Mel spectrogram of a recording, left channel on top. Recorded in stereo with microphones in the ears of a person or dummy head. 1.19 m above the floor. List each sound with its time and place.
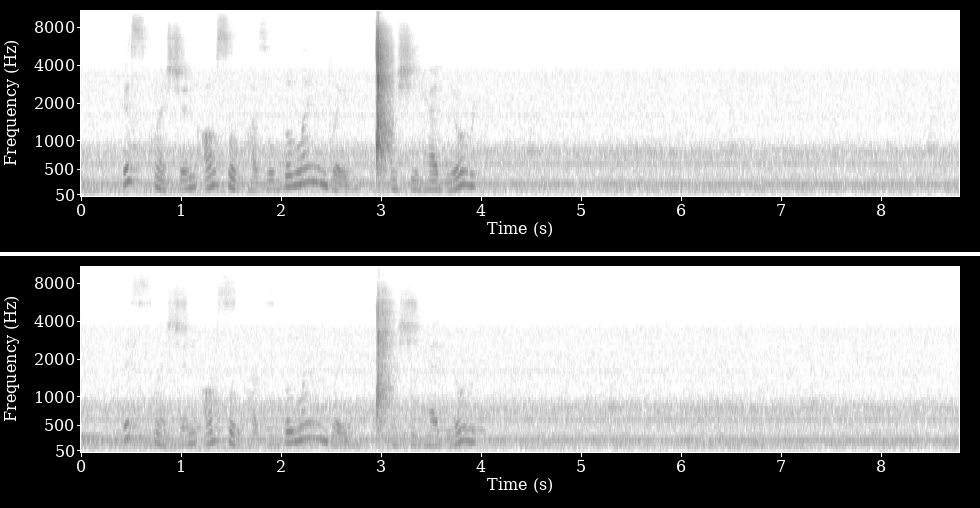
0.4 s a woman speaking: 60° left (ahead or behind), 0.8 m
2.9 s a clap: 60° left (ahead or behind), 0.8 m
